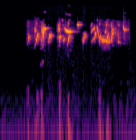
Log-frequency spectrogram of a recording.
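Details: A European goldfinch sings a short burst of tangled, tinkling twitters in three quick phrases, with faint soft knocks in the background.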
